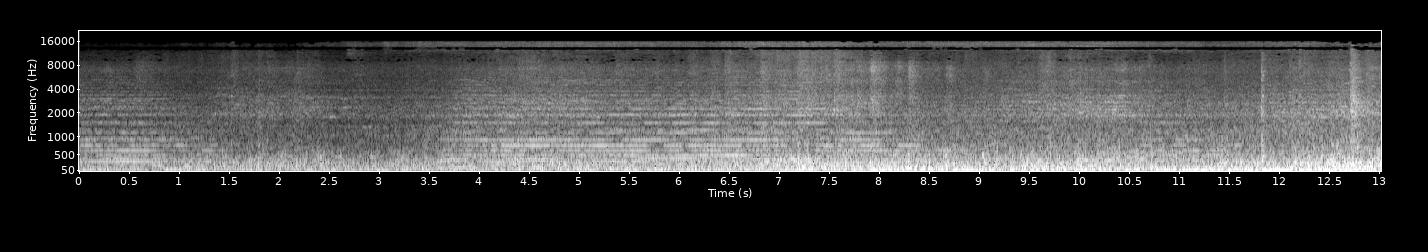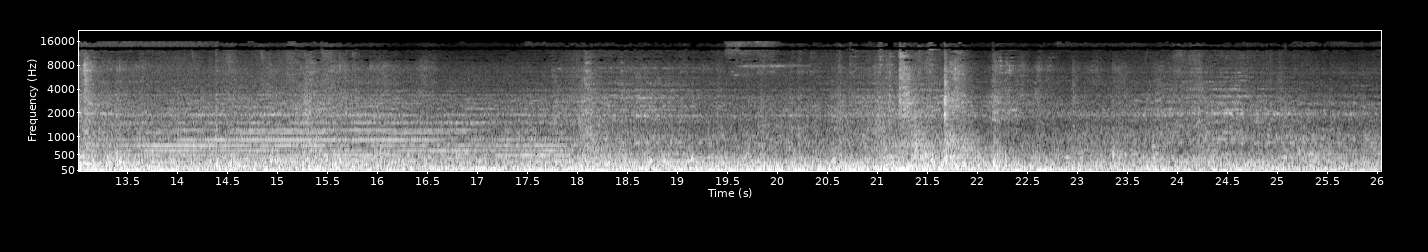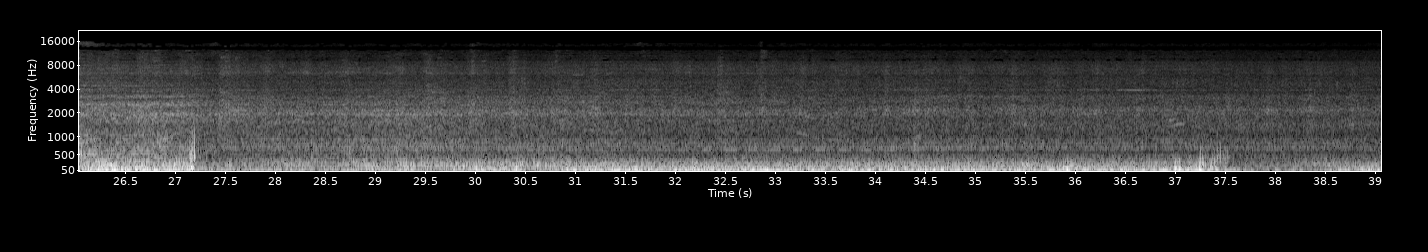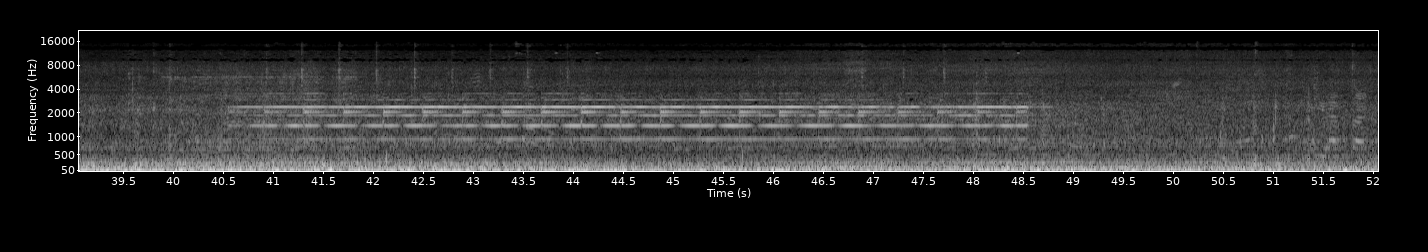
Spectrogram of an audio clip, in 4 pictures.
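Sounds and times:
distant train air horn: 0:00.0 - 0:01.6, 0:03.6 - 0:08.6, 0:13.0 - 0:18.2, 0:40.5 - 0:48.8
freight train rolling past: 0:00.0 - 0:52.0.

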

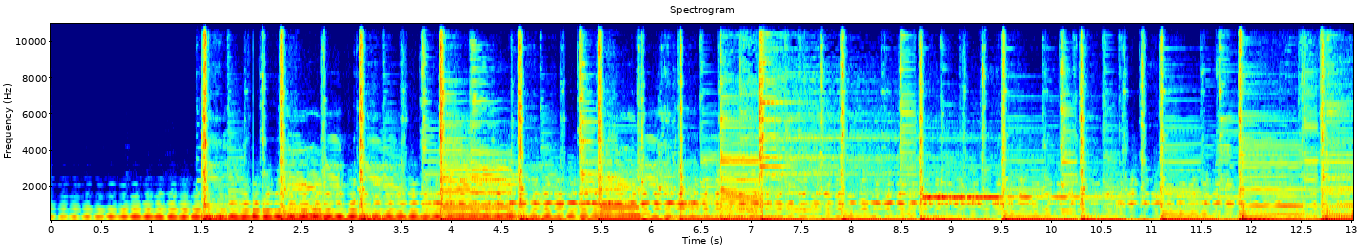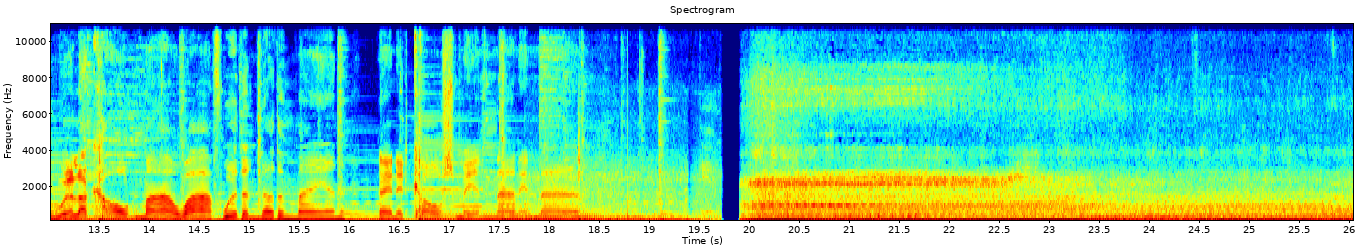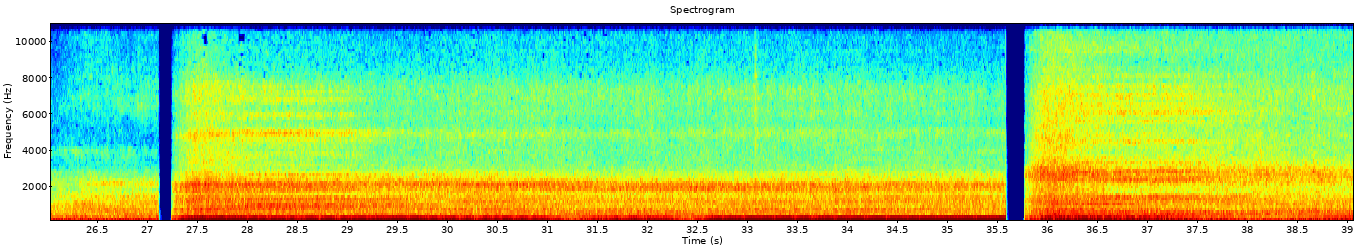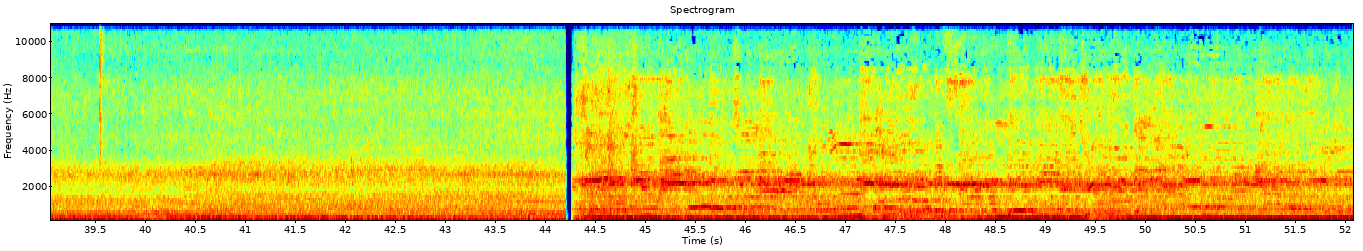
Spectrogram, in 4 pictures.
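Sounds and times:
diesel engine drone: 0:00.0 - 0:52.0
steady whine: 0:19.9 - 0:52.0.

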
